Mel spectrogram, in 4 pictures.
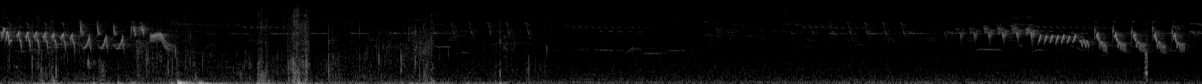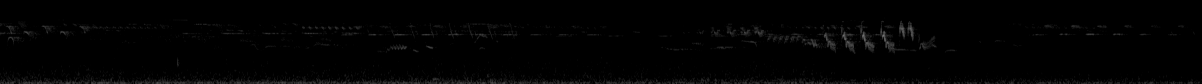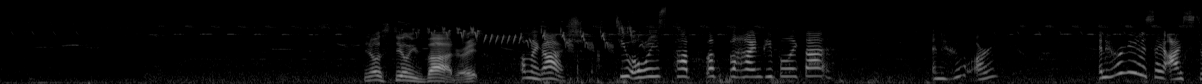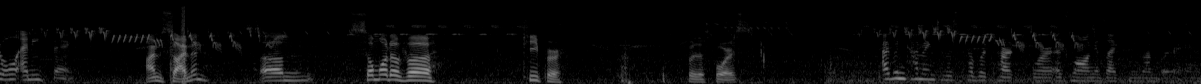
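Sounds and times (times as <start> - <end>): footsteps crunching on stones: 0.0 - 5.7, 42.2 - 42.9
woodland birds singing: 0.0 - 48.0.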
